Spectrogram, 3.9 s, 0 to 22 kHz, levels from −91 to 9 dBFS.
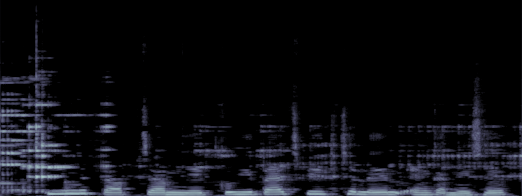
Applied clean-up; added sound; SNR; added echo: classical method Wiener filter.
